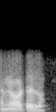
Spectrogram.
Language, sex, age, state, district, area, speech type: Marathi, male, 45-60, Maharashtra, Mumbai City, urban, conversation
